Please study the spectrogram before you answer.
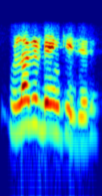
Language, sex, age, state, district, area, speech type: Kannada, female, 30-45, Karnataka, Gadag, rural, conversation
